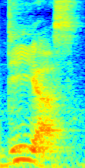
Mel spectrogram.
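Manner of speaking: "Dias" with the i held longer; long stressed i. Shown as a demonstration. Teacher stretches the accented i in "Dias". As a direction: lean on and lengthen the i in "Dias". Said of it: "One, one more time".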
